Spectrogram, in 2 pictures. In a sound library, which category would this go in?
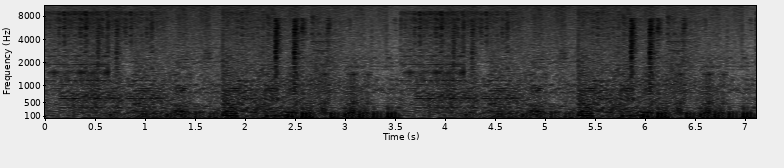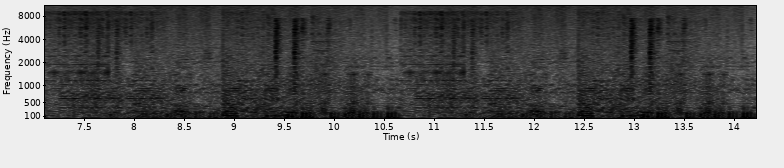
Instrument samples > Percussion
